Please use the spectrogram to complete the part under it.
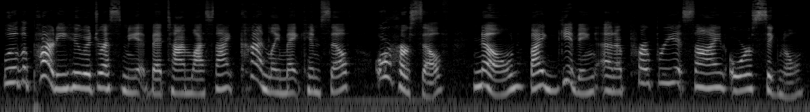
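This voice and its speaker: A woman's voice: fairly high pitch, lively intonation, slow, hardly any pauses, sharp tone, pitched above the performer's own voice, full character voice. Woman playing an earnest, polite little boy pig. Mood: loud, formal announcing. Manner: formal, over-polite, earnest. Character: earnest, polite, naive young male pig. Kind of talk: children's storybook reading.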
